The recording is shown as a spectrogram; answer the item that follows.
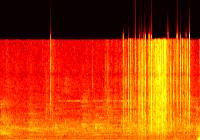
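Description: Crinkling rustle of handled packaging, lasting about a second from about two and a half seconds in, over a steady low hum.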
